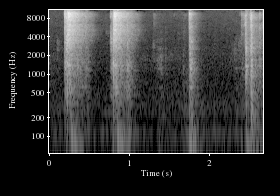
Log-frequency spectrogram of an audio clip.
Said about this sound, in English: Love this typewriter.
